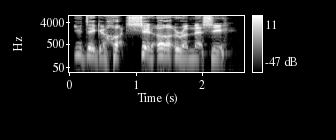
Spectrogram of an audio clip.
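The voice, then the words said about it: Rough imitation of a character voice. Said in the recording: “That was a bad impression ... it's close enough. It's close enough to Chris Abbott.”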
